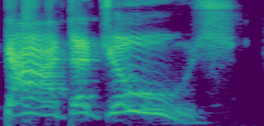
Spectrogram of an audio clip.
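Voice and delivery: slow, high hammed-up mock wail; exaggerated mock cry; mock ayatollah. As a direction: imitate the ayatollah's complaint. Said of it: "and he's like".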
